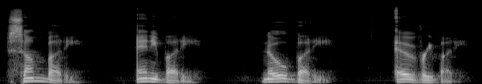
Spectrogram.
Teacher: have somebody anybody nobody everybody we spell them like body but we pronounce them like buddy with a short sound using the short uh like up and cup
